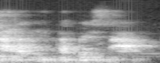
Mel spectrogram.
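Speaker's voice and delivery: hushed uneasy whisper. Retold or imitated. Someone in a heavy place, whispering. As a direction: whisper it with a shiver.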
